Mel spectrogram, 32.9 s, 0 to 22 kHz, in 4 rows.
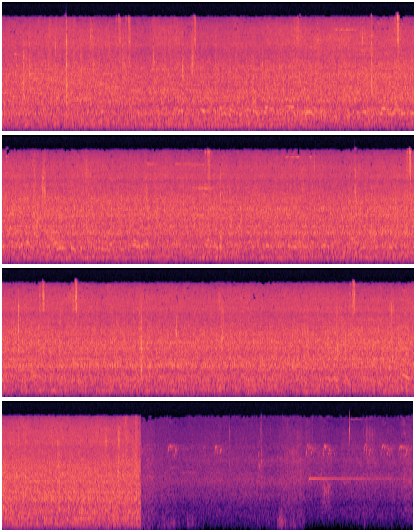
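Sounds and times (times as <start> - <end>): indistinct voices: 0.0 - 27.5
vehicle engine idling: 0.0 - 27.5.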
